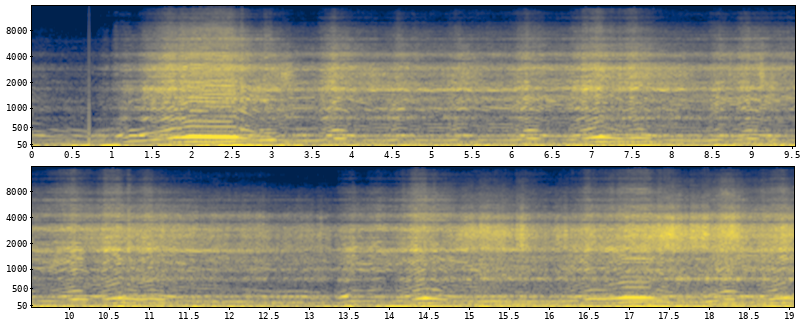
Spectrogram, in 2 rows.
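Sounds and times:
snowmobile engine revving: 0.0 - 19.0
steady rush of noise: 2.2 - 19.0.

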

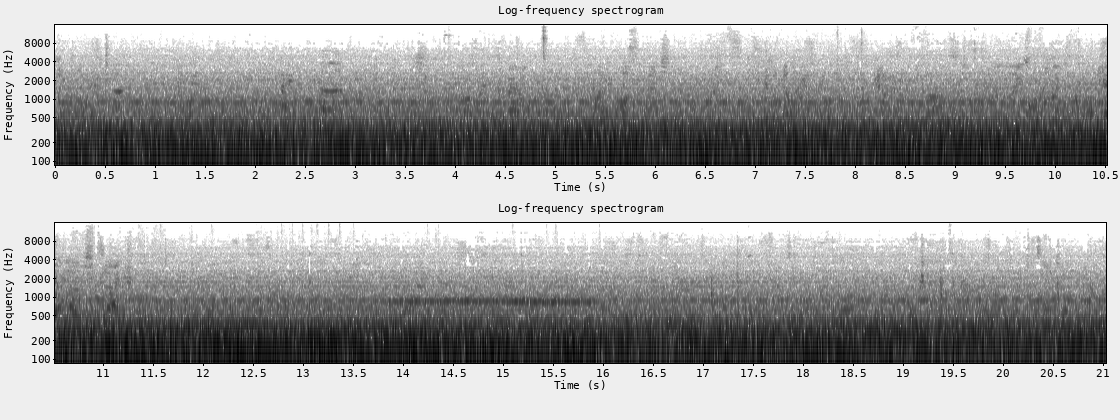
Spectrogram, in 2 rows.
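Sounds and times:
cabin air system hum: 0.0 - 21.0
jet engines idling: 0.0 - 21.0.

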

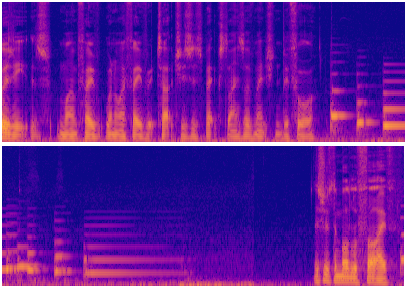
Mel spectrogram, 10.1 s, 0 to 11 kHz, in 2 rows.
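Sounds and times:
grand piano notes: 4.0 - 8.2.

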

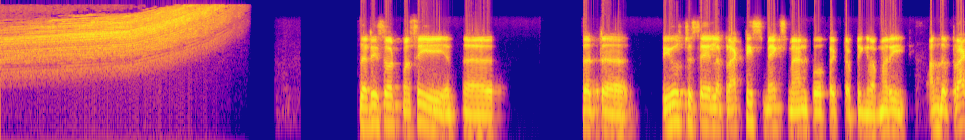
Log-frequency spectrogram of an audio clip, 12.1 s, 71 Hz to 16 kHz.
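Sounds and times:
riser tones gliding upward: 0.0 - 3.1.

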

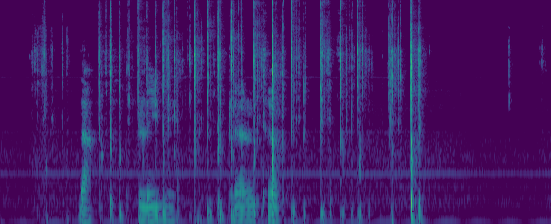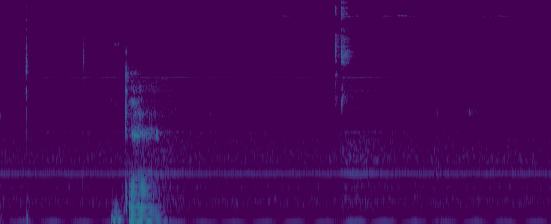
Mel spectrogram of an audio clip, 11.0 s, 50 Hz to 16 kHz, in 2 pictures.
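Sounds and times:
faint keyboard clicks: 0.3 - 4.2
fast typing on keyboard: 0.3 - 4.3.

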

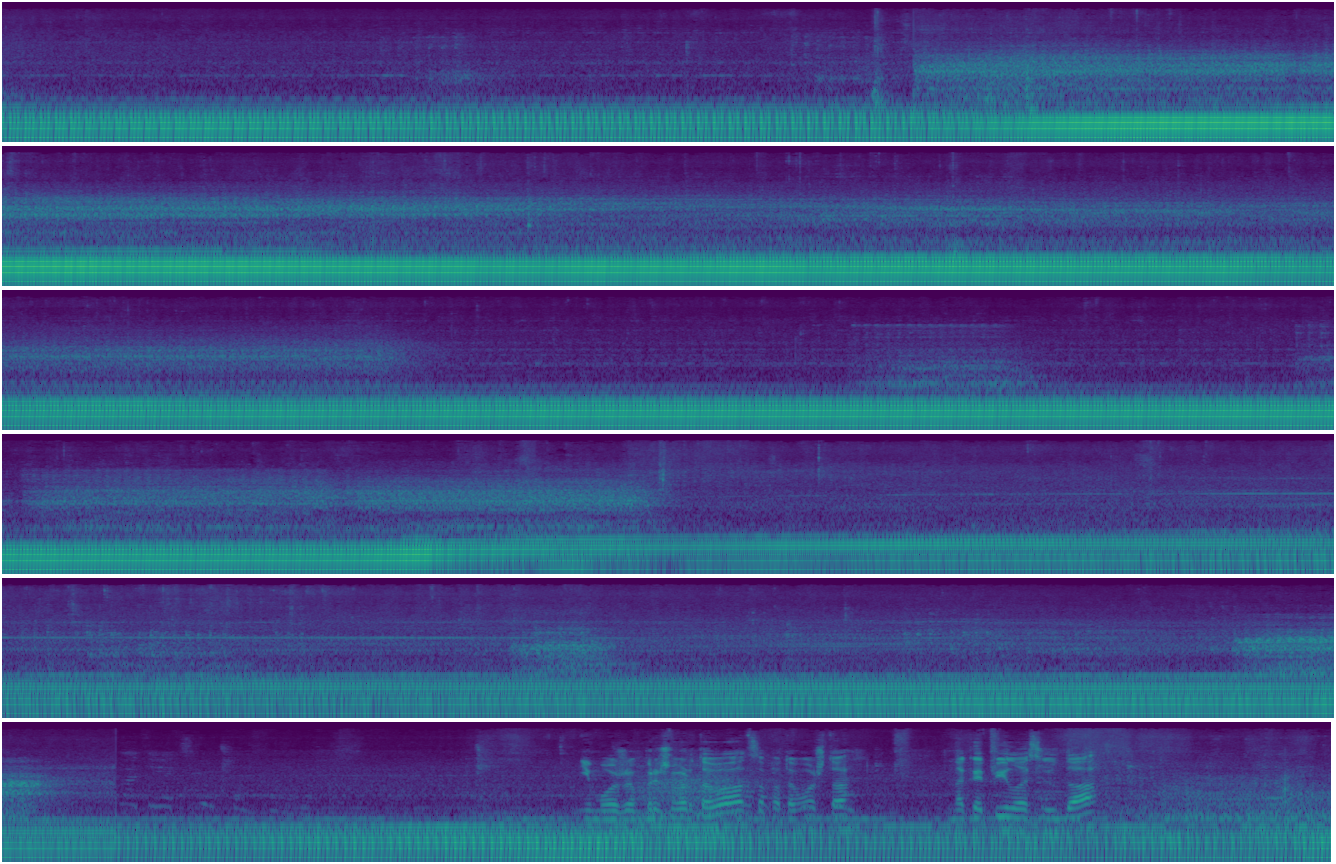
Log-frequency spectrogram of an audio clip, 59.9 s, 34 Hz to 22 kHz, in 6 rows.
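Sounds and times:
motor boat engine running: 0.0 - 59.9.

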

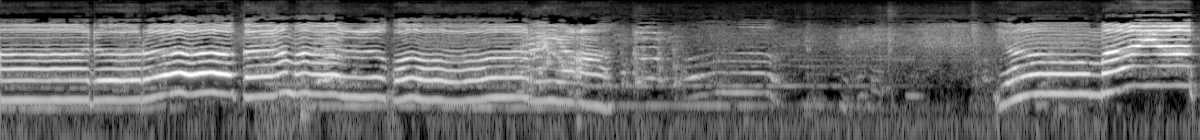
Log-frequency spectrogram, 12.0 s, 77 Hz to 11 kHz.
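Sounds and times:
boy chanting melodically: 0.0 - 7.9, 10.0 - 12.0.

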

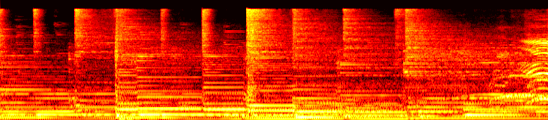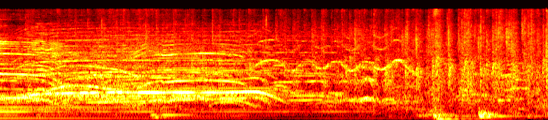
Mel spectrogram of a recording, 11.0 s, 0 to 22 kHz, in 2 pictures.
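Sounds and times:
electric guitar bending notes: 0.0 - 8.1
audience cheering and whooping: 4.6 - 10.9.

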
